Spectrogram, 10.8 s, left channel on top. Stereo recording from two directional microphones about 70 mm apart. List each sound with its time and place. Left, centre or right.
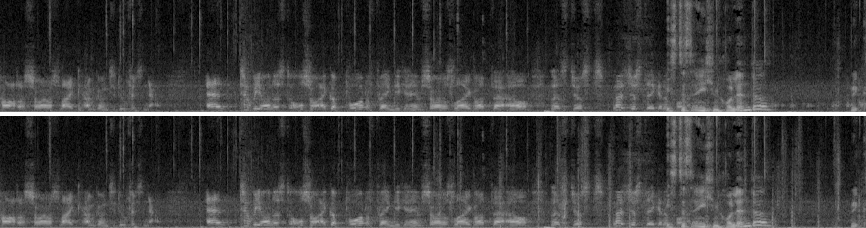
0.0 s a sound: right
2.5 s speech: right
8.3 s speech: centre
